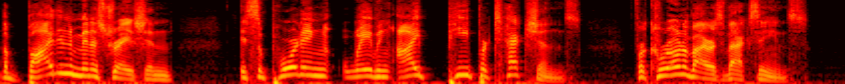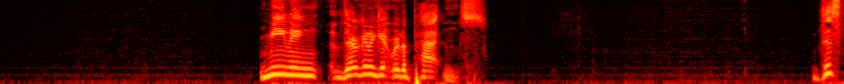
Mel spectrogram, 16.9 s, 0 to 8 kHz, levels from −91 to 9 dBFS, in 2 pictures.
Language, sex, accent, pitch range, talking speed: English, male, American, 160-230 Hz, 70 wpm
